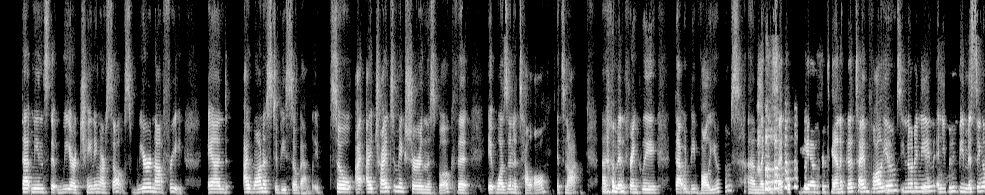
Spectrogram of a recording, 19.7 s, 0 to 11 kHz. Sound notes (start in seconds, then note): 15.1 laughing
